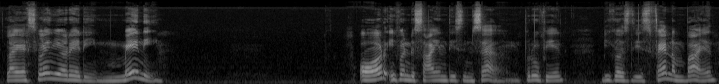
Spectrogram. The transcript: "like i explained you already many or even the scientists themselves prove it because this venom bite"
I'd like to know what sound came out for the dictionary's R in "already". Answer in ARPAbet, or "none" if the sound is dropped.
R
